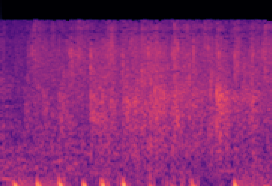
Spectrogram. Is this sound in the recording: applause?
yes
